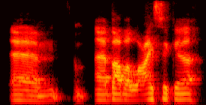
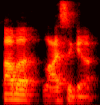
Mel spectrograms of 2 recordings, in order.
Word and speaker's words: Baba Lysaga: And whenever I thought this time, I'm not going to stress any of the syllables. Baba Lysaga.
